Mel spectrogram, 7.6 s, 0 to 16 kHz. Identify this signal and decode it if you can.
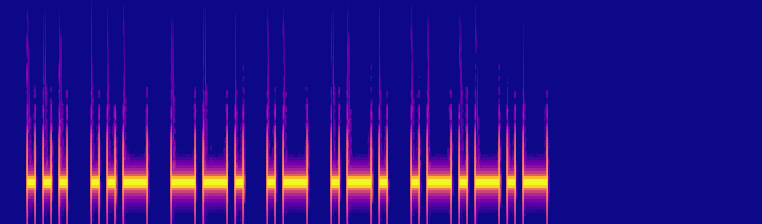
Morse code, heard as a keyed tone, about 15 wpm, 700 Hz. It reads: SUGAR.
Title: Sentences from Top 1200 Words 15wpm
